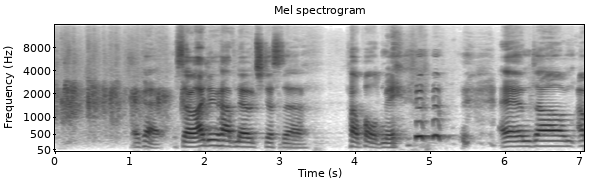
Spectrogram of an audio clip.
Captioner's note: audience applauds; laughs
